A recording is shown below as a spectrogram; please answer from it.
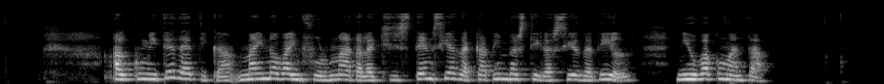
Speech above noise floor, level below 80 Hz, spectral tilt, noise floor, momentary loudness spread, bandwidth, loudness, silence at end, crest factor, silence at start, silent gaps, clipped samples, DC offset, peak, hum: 49 dB; -66 dBFS; -5.5 dB/octave; -70 dBFS; 10 LU; 11.5 kHz; -21 LUFS; 1.2 s; 18 dB; 0.5 s; none; under 0.1%; under 0.1%; -4 dBFS; none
